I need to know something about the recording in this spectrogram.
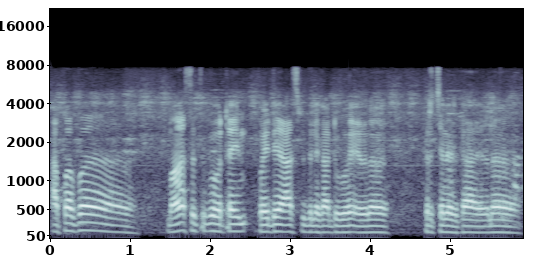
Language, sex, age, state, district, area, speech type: Tamil, male, 18-30, Tamil Nadu, Kallakurichi, rural, spontaneous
